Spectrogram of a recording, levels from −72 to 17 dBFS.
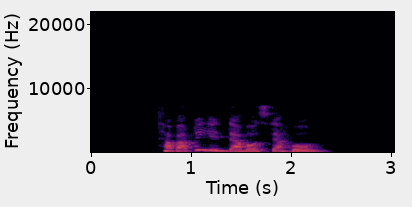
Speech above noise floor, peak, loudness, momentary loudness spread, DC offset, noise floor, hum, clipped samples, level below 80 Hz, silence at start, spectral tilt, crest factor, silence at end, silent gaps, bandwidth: over 61 dB; -16 dBFS; -30 LUFS; 5 LU; under 0.1%; under -90 dBFS; none; under 0.1%; -80 dBFS; 0.7 s; -4 dB/octave; 16 dB; 0.65 s; none; 7.4 kHz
